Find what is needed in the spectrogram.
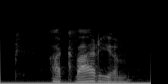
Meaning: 1. aquarium 2. water basin, water tank
- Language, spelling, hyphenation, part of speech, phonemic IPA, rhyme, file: Dutch, aquarium, aqua‧ri‧um, noun, /aːˈkʋaː.ri.ʏm/, -aːriʏm, Nl-aquarium.ogg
